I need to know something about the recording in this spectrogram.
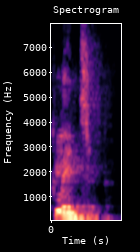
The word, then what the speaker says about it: clenched: After ch, after if the last sound is ch, the ed is pronounced as t, clenched. He clenched his fist and closing all the fingers together, it's called fist.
